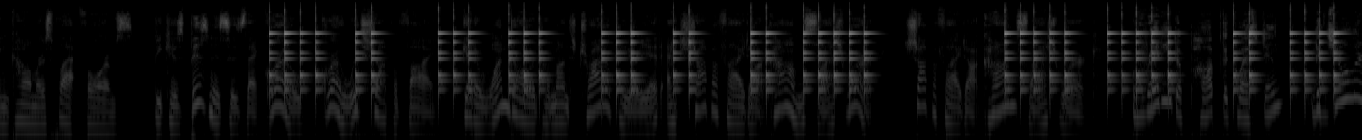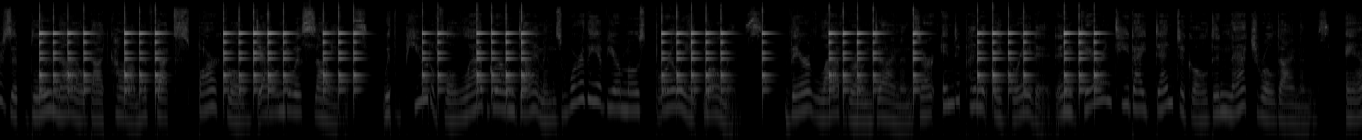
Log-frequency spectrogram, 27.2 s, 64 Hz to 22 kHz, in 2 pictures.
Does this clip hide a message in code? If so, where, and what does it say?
Yes: tap code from 2.7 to 24.8 s, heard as taps on a metal pipe, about 7 knocks a second, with speech in Swedish. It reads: RNMJ ZISXI VQS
